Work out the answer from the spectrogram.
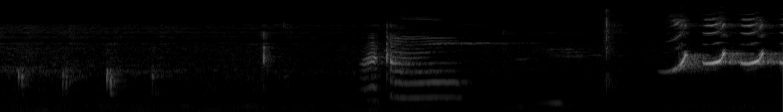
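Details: Green Indian ringneck parakeet, a pet talking parrot, utters soft clipped syllables, a clear harmonic speech-like phrase, then a high, quickly repeated whistled trill at the end.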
